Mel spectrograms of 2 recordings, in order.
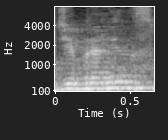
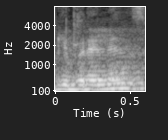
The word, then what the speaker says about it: gibberellins: जिब्रेलिक acid, जिनको commonly हम लोग जिब्रेलिन्स बोलते हैं। अब इनको प्रोनाउंसिएट करने के सबके अलग अलग तरीके हैं। कोई गिब्रेलिन्स बोलते हैं, कोई गब्बर सिंह बोलते हैं। So these are not gibberellins, these are gibberellins, जिब्रेलिक acid.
